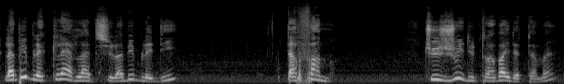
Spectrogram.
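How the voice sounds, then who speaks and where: A man with a cold and a slightly hoarse voice, preaching a sermon as a pastor, emphatic and repetitive as he exhorts his listeners. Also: high voice, expressive, normal speed. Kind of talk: sermon teaching.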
